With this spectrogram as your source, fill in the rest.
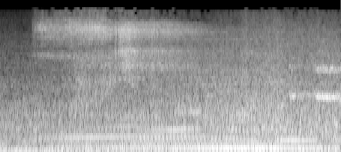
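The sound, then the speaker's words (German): A truck speeds around a bend with its engine roaring in a loud, steady drone. A high tire screech rises over the motor, and the noise stays intense throughout. “Der Laster rast um die Kurve.”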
